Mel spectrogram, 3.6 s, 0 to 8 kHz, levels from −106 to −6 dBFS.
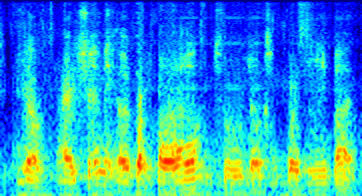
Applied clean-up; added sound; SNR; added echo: neural separator model SepFormer DNS4.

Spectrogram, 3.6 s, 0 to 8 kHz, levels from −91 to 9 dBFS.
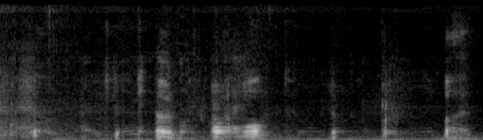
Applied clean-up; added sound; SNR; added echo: neural mask model DeepFilterNet 3.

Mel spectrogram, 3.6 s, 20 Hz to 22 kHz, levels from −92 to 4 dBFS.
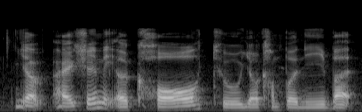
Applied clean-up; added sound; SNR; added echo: none; none; none; none.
